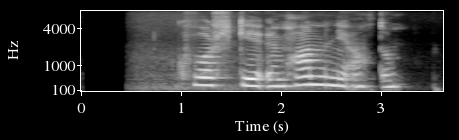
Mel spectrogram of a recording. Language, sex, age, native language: Icelandic, female, 8, Icelandic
